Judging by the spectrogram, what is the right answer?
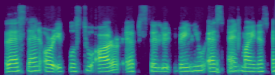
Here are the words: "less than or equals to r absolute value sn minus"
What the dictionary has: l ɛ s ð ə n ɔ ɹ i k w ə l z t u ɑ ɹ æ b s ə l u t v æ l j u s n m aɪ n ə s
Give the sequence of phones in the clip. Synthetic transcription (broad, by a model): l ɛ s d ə n ɔ ɹ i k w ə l s t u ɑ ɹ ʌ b s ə l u t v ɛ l j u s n m aɪ n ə s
